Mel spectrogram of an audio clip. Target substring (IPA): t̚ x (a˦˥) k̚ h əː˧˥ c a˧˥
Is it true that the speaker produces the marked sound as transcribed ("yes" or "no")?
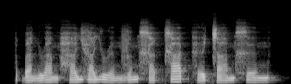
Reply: no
